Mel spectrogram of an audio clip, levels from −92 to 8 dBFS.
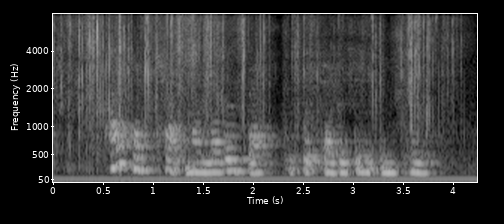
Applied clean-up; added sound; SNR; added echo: none; Crumpling, crinkling; 6 dB; reverberation time 0.6 s.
